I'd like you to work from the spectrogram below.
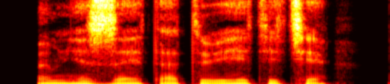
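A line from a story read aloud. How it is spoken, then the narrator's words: Hoarse wheeze. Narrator (Russian): прохрипел тот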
